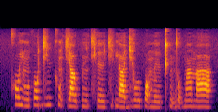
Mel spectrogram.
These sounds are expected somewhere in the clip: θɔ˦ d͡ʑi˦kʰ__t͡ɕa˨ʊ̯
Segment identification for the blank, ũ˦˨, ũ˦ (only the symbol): ũ˦˨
